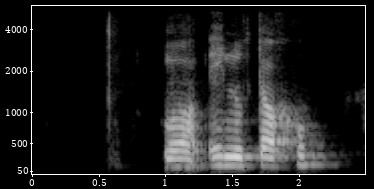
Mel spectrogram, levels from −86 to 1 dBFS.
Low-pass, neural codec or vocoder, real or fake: 5.4 kHz; codec, 16 kHz, 4 kbps, X-Codec, HuBERT features, trained on general audio; fake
